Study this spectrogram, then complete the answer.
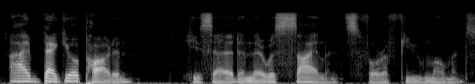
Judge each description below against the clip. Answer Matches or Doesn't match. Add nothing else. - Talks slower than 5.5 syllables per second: Matches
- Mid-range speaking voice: Doesn't match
